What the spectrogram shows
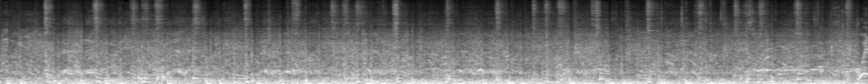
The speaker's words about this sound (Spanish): se le rindió honor a Bill Hamid a medio tiempo con toda la fanaticada gritando desde la tribuna Bill Hamid, Bill Bill Hamid.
